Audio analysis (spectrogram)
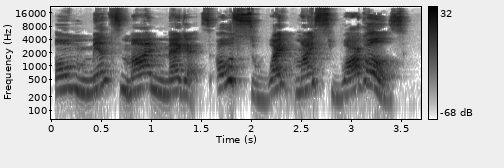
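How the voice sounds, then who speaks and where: A woman's take on an excitable, exclamatory storybook giant. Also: high-pitched, takes it slowly, voice pushed up, heavily acted. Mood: anguished fury. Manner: quaint muddled grammar with invented nonsense words; exclamatory, emphatic delivery. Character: excitable big friendly giant, male, kindly, easily distressed. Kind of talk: children's storybook character voice.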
